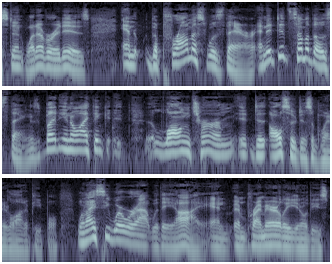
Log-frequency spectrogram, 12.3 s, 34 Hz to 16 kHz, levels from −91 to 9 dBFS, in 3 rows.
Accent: American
